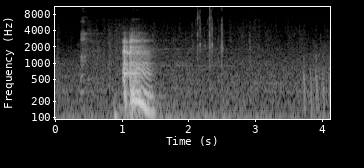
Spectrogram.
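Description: Water splashes as footsteps wade through it.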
